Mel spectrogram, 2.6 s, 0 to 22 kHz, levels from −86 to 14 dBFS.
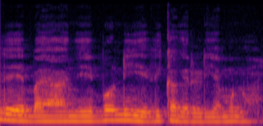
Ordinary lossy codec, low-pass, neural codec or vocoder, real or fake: none; 19.8 kHz; none; real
